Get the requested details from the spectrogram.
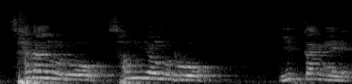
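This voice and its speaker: A man speaks at an extremely high pitch with a dark, mellow tone. Room echo is audible. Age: 60s. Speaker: pastor. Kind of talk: sermon.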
